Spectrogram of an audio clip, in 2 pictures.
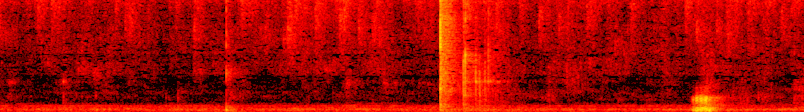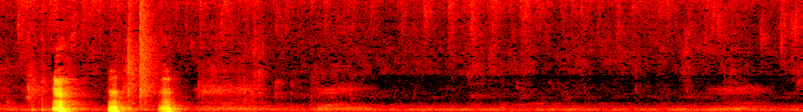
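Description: Blue-and-gold macaw working a pecan in its foot with its beak, with one sharp crack of shell about three seconds in. About halfway through come three short voiced sounds in quick succession, over a faint steady hum.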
